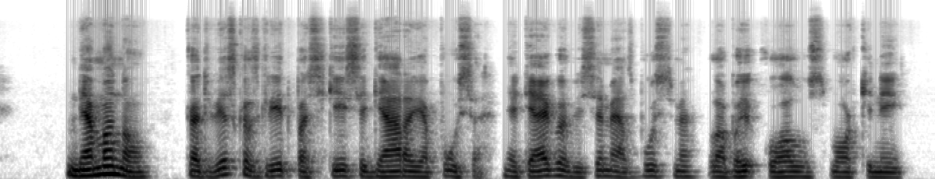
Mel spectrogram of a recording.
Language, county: Lithuanian, Utena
